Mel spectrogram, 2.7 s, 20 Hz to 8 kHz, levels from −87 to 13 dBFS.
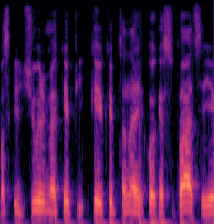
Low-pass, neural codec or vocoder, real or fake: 7.2 kHz; none; real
